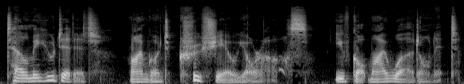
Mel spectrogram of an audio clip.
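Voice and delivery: low, controlled menace; stern threat. A narrator's reading. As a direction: threaten firmly without raising the voice.

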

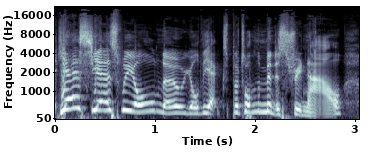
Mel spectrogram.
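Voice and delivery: high-starting irritable dismissal; mildly snappish sarcasm; growled. A narrator's reading. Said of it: "Arthur growled".

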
